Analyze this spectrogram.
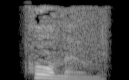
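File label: "hormone", English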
